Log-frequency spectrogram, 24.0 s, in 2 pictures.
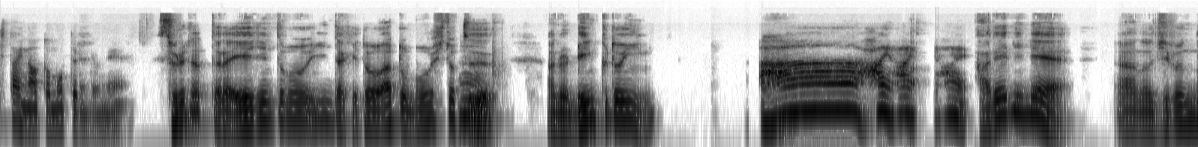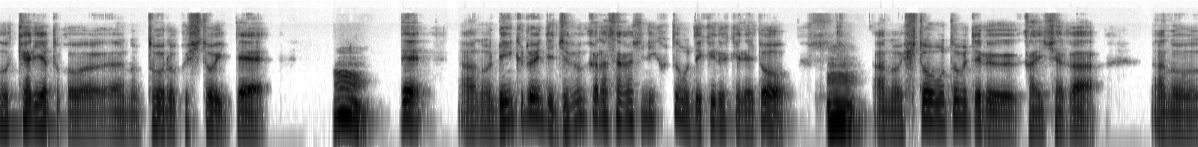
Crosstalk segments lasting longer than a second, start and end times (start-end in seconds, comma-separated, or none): none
